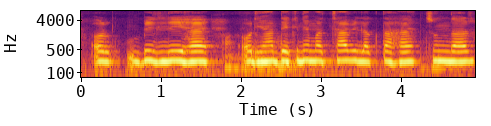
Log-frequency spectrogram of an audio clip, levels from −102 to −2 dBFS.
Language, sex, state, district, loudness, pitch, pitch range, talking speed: Hindi, female, Bihar, Supaul, -13 LUFS, 225 Hz, 220-230 Hz, 145 wpm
